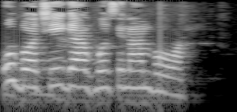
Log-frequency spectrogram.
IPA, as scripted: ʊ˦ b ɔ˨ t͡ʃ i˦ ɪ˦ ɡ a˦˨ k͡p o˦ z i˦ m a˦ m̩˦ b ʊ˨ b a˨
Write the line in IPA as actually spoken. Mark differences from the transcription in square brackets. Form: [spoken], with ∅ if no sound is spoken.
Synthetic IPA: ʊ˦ b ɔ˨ t͡ʃ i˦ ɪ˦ ɡ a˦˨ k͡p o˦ [s] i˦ [n] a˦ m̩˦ b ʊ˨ [w] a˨

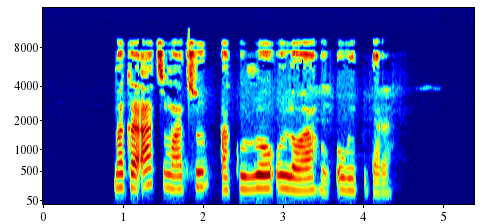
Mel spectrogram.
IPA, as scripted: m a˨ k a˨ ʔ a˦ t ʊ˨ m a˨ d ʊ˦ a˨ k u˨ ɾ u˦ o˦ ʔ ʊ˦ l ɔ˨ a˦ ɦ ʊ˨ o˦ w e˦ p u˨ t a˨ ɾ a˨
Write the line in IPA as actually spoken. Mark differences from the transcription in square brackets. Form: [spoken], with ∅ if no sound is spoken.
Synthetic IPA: m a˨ k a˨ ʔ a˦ t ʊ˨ m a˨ [t] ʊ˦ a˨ k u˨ ɾ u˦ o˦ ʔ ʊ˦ l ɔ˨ a˦ ɦ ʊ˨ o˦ w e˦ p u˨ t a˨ ɾ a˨

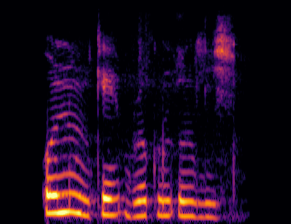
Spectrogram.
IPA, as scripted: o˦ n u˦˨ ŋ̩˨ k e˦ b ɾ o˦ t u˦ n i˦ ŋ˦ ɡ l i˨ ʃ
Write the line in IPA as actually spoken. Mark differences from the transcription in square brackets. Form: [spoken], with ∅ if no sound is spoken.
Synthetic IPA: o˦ n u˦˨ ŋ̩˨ k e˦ b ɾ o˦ [k] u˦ n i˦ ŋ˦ ɡ l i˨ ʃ

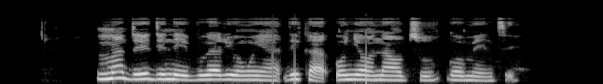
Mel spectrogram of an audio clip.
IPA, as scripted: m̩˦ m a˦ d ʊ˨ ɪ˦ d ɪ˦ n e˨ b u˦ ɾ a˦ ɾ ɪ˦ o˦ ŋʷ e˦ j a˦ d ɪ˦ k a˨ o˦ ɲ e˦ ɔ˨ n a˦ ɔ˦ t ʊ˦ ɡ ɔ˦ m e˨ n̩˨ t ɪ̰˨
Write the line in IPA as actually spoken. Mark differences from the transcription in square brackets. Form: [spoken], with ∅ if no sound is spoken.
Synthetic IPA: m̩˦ m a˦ d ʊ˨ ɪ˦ d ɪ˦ n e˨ b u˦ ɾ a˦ ɾ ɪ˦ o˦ ŋʷ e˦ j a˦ d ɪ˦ k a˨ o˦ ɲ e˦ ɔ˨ n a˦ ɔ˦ t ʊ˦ ɡ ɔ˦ m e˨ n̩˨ t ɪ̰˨

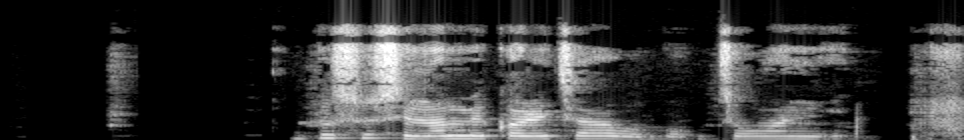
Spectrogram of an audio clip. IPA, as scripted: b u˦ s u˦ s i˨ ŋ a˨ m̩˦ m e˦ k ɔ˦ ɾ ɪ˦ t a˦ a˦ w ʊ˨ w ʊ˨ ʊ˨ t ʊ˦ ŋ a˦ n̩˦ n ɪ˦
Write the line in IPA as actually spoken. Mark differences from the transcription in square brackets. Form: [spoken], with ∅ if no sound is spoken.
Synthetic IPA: b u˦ s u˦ s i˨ [n] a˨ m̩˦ m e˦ k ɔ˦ ɾ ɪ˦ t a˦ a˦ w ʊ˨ [b] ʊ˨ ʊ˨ t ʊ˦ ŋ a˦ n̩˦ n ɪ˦

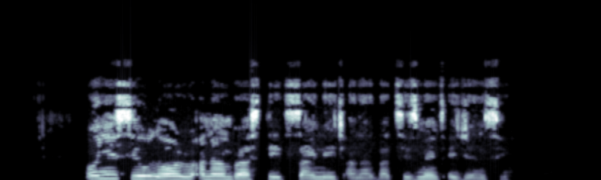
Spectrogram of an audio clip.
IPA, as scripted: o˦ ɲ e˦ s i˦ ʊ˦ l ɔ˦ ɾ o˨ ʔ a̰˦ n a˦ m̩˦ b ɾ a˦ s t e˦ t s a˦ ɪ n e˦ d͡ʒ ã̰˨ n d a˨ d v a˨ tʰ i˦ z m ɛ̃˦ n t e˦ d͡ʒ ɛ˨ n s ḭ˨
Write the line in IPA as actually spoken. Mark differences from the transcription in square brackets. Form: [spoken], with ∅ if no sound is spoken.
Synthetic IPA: o˦ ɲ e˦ s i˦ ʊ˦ l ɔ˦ ɾ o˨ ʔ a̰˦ n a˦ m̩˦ b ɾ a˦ s t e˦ t s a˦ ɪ n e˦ d͡ʒ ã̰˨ n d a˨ d v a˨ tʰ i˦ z m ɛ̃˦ n t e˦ d͡ʒ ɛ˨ n s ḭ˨

